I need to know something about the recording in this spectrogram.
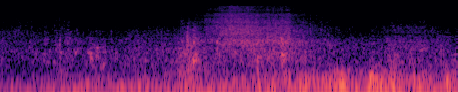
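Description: Wind rumbling on the microphone and sea water washing past a sailing yacht's hull while she sails, with a brief louder rush of water or wind about a second in.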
